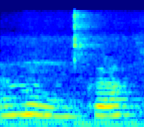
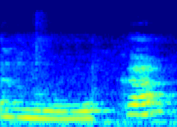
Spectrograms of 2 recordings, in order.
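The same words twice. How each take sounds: First: "nunca" with a nasalised U; nasal NUNCA. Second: "nuca" with a pure oral U; oral vowel NUCA. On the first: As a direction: send the first vowel of "nunca" through the nose. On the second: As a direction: say "nuca" with no N sound before the C. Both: Shown as a demonstration. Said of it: "mudou o som".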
